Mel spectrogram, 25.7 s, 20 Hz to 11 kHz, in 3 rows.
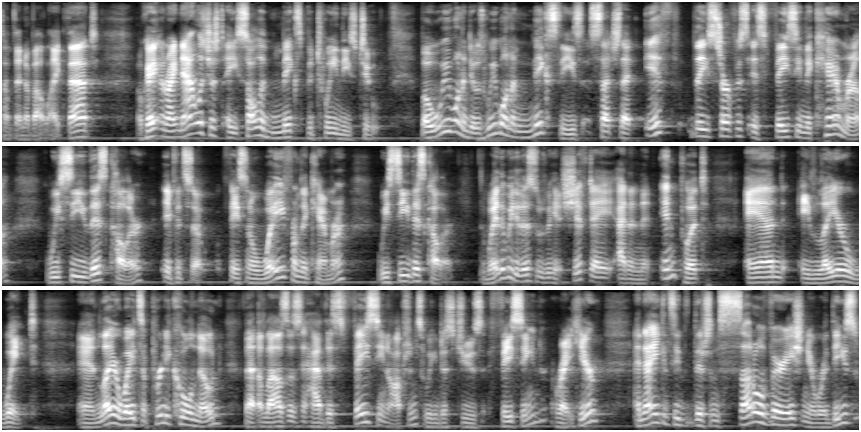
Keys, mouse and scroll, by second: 4.2 click.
